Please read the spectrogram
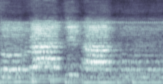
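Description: A children's choir singing a Christmas song together over a steady instrumental backing, with sung notes swelling loudest about half a second and a second and a half in.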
